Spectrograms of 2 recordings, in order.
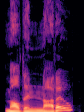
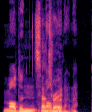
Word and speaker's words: Maldonado: I'm going to probably butcher this. Maldonado. – Yeah, that sounds right. – Maldonado.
